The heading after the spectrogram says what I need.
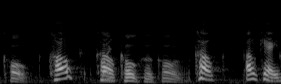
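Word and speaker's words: Koch: it's not I know it's not kotch which some people say and I don't want Ed cotch to be insulted so I pronounce it as far away Coke like cocacola the Coke brothers or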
